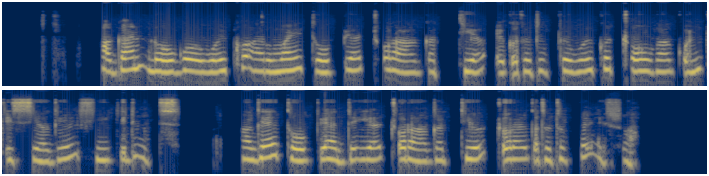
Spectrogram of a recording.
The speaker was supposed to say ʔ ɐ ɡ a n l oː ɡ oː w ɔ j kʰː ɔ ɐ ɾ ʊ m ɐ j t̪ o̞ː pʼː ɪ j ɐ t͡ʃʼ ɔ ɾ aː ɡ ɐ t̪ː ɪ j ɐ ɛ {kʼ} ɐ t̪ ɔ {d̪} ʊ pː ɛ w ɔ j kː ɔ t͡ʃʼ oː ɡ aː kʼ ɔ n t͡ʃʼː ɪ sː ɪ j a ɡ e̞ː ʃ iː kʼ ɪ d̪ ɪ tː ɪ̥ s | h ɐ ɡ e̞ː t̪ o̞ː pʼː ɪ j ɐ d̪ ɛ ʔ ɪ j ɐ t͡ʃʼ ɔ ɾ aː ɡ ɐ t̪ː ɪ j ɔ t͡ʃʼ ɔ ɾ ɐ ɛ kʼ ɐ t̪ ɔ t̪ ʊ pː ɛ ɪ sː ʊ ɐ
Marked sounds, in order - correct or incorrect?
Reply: correct, incorrect: t̪

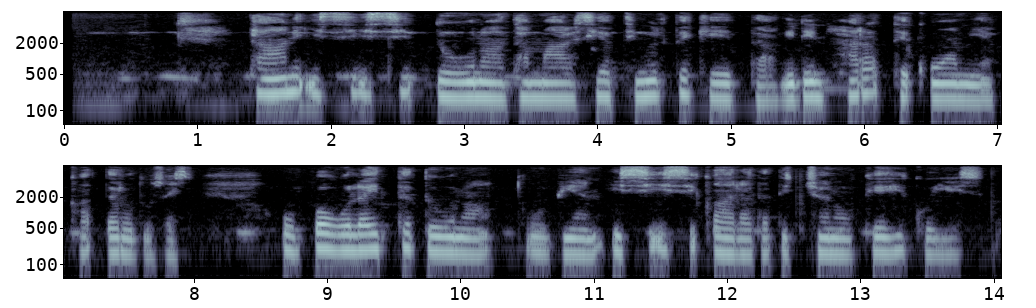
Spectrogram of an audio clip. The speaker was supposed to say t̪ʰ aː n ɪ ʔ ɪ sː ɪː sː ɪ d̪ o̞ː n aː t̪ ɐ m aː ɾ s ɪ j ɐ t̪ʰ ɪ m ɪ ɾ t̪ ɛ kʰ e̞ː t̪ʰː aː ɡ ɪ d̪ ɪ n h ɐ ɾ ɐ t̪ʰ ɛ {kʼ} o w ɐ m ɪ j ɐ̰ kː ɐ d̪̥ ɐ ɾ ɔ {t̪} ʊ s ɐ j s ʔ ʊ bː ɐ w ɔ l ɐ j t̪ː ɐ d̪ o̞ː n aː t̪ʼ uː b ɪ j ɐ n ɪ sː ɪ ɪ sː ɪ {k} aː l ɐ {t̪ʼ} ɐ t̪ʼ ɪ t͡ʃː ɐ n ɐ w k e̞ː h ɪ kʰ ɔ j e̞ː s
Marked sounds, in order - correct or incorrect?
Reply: correct, incorrect: d̪, incorrect: kʼ, incorrect: t̪

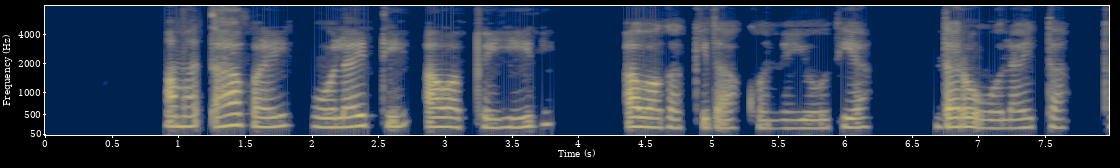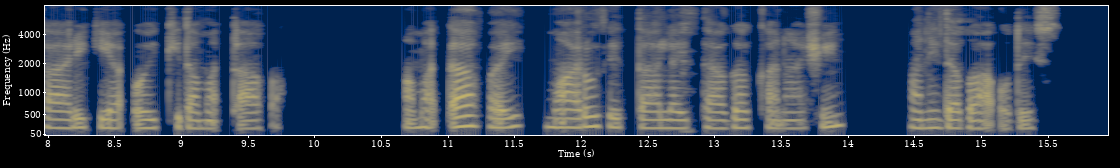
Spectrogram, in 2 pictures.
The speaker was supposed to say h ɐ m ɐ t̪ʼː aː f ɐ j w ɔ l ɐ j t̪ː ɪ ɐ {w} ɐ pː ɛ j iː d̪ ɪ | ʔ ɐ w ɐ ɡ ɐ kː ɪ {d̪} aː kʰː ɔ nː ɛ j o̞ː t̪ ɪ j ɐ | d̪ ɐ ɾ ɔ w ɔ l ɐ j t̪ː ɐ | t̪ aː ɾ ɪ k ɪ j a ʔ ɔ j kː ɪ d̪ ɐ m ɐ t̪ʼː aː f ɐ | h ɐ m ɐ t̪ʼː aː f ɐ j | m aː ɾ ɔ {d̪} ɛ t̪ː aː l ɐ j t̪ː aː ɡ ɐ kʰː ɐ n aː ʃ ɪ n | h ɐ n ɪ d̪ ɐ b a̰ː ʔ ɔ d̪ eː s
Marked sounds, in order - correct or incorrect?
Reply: correct, correct, incorrect: t̪

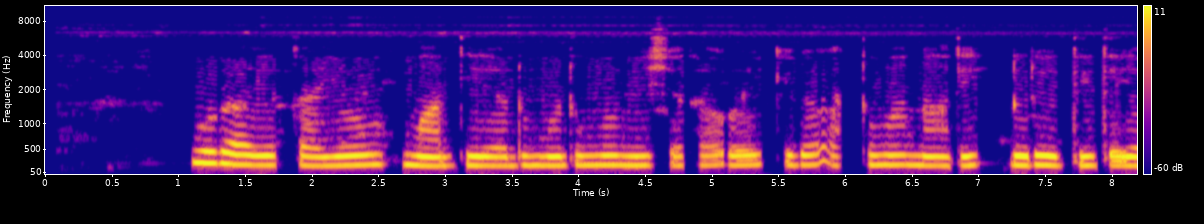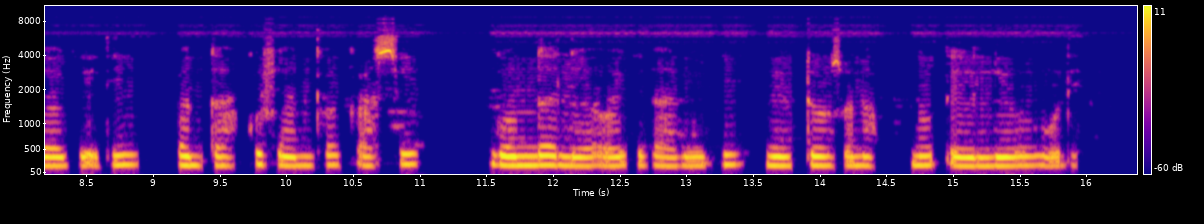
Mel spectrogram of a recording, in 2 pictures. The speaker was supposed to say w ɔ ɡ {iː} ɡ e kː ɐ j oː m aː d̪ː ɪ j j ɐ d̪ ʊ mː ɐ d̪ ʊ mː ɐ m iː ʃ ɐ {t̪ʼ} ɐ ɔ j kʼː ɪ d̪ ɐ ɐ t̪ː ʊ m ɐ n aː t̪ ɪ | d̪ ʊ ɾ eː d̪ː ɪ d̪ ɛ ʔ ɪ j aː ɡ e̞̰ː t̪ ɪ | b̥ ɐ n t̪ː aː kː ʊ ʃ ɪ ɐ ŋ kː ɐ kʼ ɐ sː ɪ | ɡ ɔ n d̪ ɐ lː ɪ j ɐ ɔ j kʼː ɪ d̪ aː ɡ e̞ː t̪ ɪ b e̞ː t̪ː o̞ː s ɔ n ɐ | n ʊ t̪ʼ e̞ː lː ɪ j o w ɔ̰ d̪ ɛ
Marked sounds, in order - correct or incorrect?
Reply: incorrect: aː, incorrect: t̪

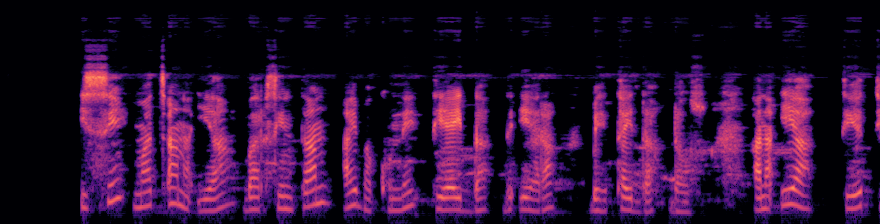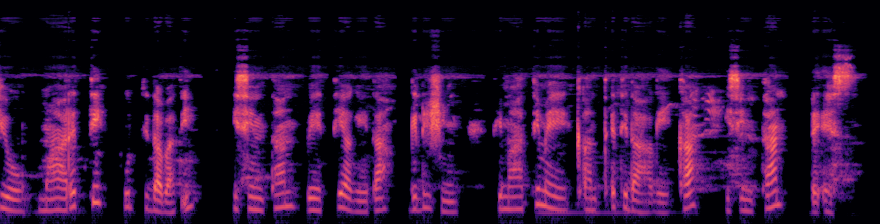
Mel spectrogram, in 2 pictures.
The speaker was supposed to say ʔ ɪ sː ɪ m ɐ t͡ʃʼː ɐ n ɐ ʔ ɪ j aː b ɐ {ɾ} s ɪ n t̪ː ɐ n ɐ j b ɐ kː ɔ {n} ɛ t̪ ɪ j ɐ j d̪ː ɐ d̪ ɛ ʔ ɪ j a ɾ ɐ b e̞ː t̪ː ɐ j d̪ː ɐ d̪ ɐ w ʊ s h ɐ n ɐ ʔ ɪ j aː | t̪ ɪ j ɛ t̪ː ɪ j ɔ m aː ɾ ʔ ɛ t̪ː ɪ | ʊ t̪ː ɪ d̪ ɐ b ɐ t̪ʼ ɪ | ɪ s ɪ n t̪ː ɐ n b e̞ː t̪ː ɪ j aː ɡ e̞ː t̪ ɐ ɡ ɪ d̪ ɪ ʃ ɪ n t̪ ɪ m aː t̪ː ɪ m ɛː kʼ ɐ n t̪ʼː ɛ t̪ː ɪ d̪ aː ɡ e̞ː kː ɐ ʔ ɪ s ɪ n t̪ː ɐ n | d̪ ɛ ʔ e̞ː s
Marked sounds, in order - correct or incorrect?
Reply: correct, incorrect: nː

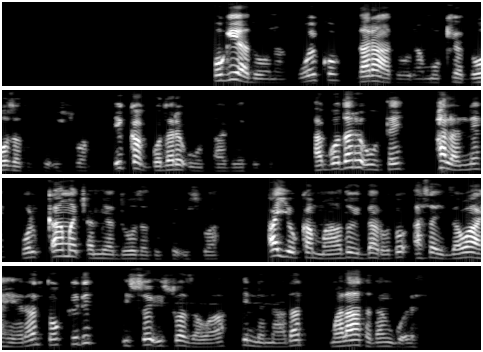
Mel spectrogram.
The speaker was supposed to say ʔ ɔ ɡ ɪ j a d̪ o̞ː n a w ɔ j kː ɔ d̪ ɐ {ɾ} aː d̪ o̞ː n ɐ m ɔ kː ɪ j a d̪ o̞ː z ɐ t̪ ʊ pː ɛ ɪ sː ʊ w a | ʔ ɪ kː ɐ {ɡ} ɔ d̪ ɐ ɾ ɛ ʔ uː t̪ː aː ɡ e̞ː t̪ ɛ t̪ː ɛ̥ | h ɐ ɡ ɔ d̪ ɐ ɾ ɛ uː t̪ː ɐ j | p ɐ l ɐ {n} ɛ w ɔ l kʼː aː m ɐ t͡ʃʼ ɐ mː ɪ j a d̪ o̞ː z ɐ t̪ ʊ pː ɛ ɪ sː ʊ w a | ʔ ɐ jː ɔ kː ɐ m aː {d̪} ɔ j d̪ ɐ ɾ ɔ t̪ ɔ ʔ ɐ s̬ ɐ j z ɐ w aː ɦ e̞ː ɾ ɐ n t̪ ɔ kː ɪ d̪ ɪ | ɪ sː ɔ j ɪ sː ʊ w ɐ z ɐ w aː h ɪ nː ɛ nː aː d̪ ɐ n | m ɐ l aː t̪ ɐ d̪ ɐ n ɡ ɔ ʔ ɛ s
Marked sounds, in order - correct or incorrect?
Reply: correct, correct, incorrect: nː, correct

